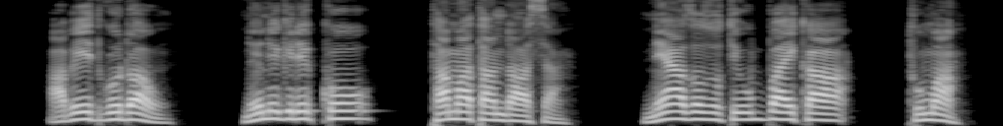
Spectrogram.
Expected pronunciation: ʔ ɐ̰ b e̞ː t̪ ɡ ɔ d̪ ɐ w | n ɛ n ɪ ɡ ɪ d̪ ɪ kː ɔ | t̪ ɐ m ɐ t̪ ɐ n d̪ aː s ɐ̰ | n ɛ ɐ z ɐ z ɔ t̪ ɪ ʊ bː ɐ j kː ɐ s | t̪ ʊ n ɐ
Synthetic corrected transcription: ʔ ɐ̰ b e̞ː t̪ ɡ ɔ d̪ ɐ w | n ɛ n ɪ ɡ ɪ d̪ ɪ kː ɔ | t̪ ɐ m ɐ t̪ ɐ n d̪ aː s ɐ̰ | n ɛ ɐ z ɐ z ɔ t̪ ɪ ʊ bː ɐ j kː ɐ | t̪ ʊ m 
